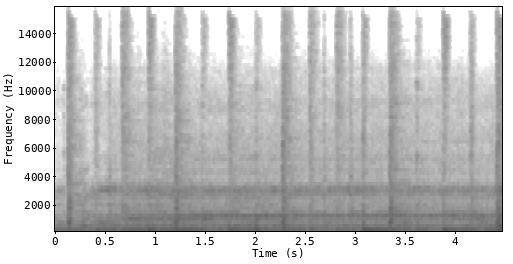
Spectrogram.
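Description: Background music with shifting low notes, over a faint steady whine from a stand mixer's motor kneading dough at speed 2; the whine rises a little in pitch in the first second.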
